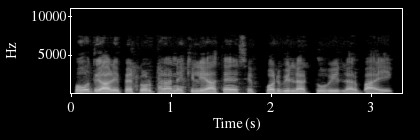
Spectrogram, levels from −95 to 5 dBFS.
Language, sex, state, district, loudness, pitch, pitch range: Hindi, male, Bihar, Jahanabad, -27 LUFS, 125 Hz, 120-135 Hz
